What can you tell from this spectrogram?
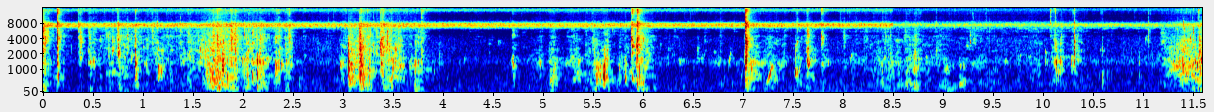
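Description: A steady high-pitched insect drone that fades out about eight and a half seconds in, with scattered rustles and snaps of footsteps through leaf litter and tangled roots.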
